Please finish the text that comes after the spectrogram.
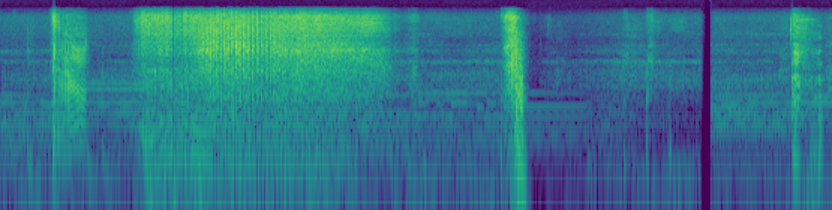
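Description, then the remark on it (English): A raspy, buzzing fart sound stretches for about two seconds, then a single sharp, brief flap-like burst follows after a short pause, with faint tonal hum in between. “Okay, so that fart had, like, at first, like, a, like, it started, and then it had, like, a flap.”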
